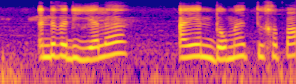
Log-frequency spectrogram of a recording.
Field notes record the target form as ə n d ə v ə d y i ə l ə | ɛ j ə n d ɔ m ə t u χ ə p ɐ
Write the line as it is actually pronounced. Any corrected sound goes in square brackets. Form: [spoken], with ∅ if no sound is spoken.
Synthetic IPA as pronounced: ə n d ə v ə d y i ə l ə | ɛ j ə n d ɔ m ə t u χ ə p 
